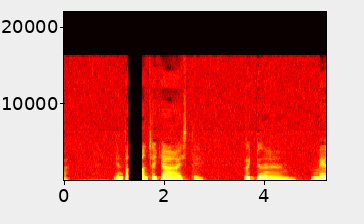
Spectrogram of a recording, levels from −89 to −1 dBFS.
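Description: From the start, low bit depth with dither adds a constant, even hiss about 25 dB below the speech, consistent with around 7 bits, visible as a flat, uniform noise floor across all frequencies. From 1.28 to 1.56 s, a playback stall cuts the speech mid-flow for about 280 ms, likely from the player running short of data or being blocked, showing as a blank vertical gap in both views.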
